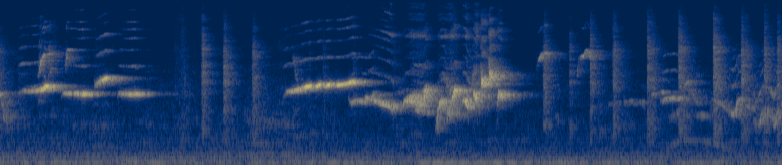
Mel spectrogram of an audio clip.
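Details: White-rumped shama song used as a lure to get other birds singing: varied whistled notes, rising and falling slurs and chattering bursts, with quiet gaps and clicking sounds between phrases.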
